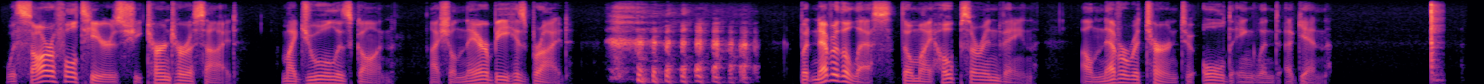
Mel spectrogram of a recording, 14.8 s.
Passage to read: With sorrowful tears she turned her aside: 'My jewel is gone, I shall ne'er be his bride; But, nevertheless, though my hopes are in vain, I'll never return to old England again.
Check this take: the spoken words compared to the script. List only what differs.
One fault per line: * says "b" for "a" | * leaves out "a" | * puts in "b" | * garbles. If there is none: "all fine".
all fine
